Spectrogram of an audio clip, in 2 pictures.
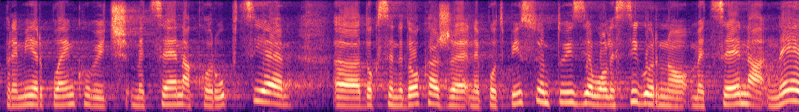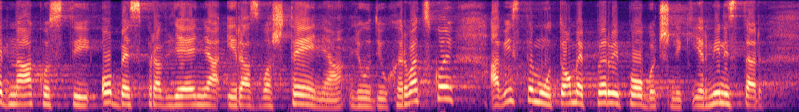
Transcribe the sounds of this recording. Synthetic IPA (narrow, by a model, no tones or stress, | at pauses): pɾe̞mije̞ɾple̞ŋkʰo̞ʋit͡ɕme̞t̪seːnakʰo̞ɾupt̪sije̞ | d̪o̞kse̞ne̞d̪o̞kaːʒene̞po̞t̪pisuje̞mt̪uːizjaʋualisiɡuɾno̞me̞t̪se̞ːnane̞je̞d̪naːko̞st̪io̞be̞spɾaʋʎe̞ːɲaʔiɾazʋlˠaʃt̪e̞ːɲaʎuːd̪iuxr̩ʋat̪sko̞ja̰ʋiːst̪emuːt̪o̞me̞pr̩ʋipo̞bo̞t͡ʃnikje̞ɾminist̪aɾ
